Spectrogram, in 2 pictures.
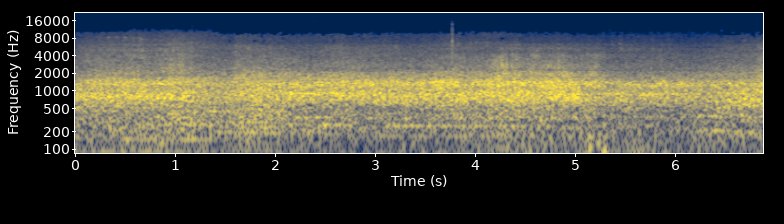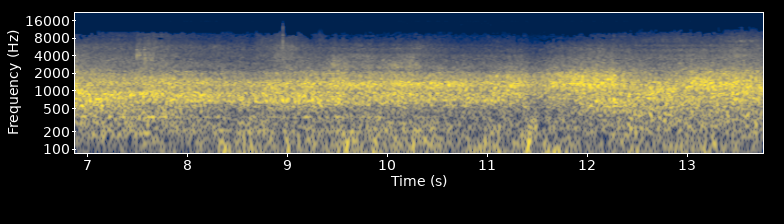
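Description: Steady traffic noise from heavy lorries and cars passing on a dual carriageway: tyre noise on the asphalt with the low rumble of diesel engines underneath.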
